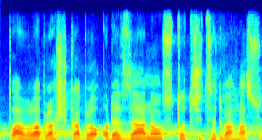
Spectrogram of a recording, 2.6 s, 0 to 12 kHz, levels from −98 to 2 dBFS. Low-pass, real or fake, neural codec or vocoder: 10.8 kHz; real; none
